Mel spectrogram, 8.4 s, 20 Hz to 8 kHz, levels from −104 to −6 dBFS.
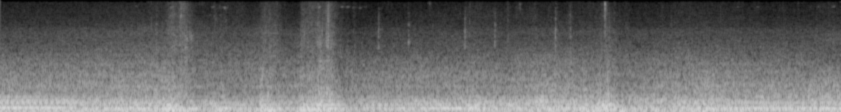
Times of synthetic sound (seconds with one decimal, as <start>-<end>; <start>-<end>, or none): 5.5-7.2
